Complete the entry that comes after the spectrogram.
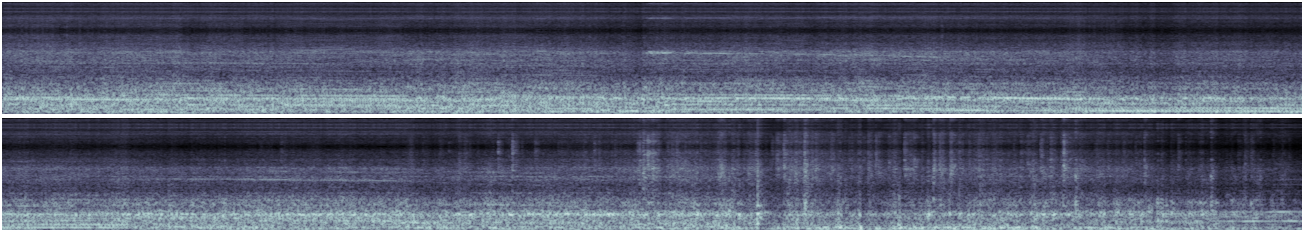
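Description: Race car engine heard from inside the cockpit while driving, its pitch falling in steps as the car slows, with a run of sharp clicks and knocks in the last few seconds.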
